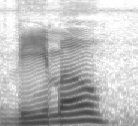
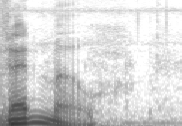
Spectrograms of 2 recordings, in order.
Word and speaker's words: Venmo: me um i mean you take vemmo i thought it's venmo it's venmo is it venmo see i don't even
